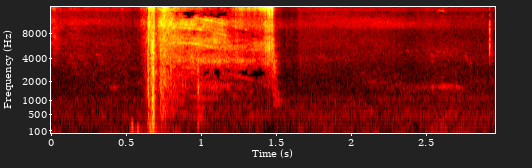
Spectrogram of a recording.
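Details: Abu Garcia C3 4601 baitcasting reel casting a 5 g lure with two brake weights: about a second of fast whirring spool spin ending in an abrupt rasp; a harder cast made the spool overrun the line.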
